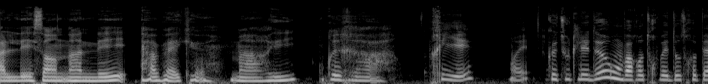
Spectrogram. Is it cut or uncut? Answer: cut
